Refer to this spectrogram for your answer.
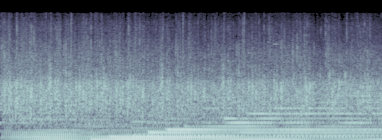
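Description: Steady, dense audience applause at the Texas Troubadour Theater welcoming a singer from Minnesota and her band, filling the whole moment without letting up, while sustained instrumental tones climb stepwise underneath as music begins to play.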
